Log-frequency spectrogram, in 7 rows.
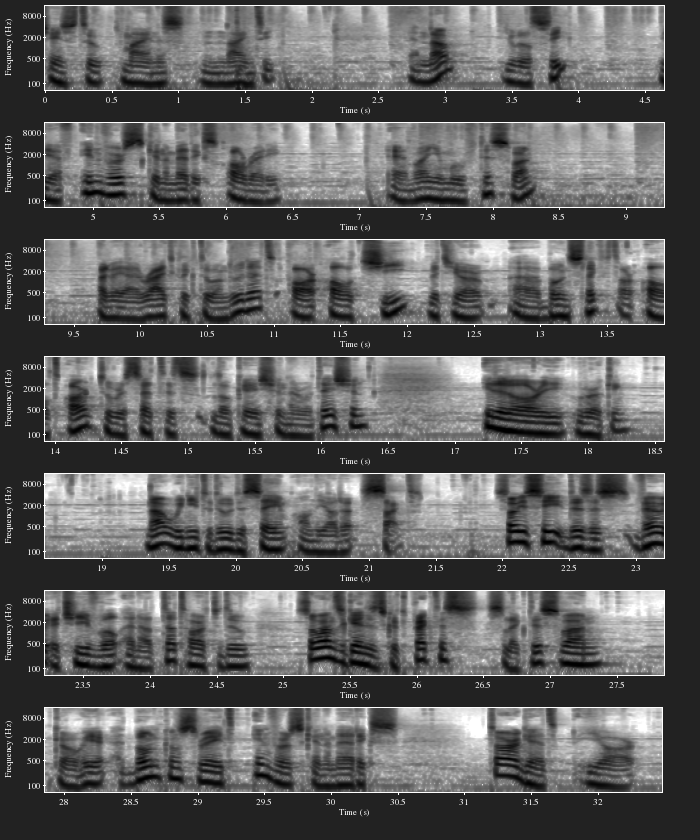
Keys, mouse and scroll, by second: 3.3 g, 6.8-7.4 middle drag, 7.4 click, 7.7 g, 12.2 click, 13.4-18.0 middle drag, 18.0 click, 18.1 g, 18.9 click, 19.1 g, 20.6-23.0 middle drag, 23.0 scroll down 1, 23.3-26.2 middle drag, 26.2 click, 27.5 click, 28.2-30.8 drag.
